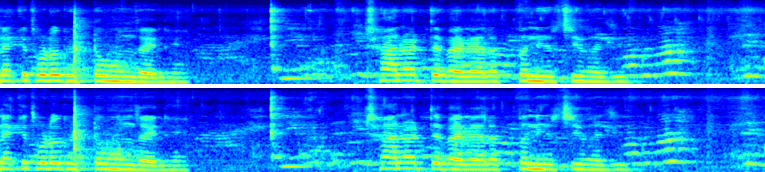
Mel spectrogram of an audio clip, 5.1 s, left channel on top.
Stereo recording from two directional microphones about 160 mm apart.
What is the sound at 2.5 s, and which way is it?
Speech, 10° left (ahead or behind).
